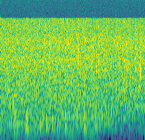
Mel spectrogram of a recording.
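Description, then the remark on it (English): Steady rain falls in a dense, continuous hiss, with a faint low rumble underneath and no voices. “I mean, I am in agreement with Irina, because, you know, again, rain.”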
